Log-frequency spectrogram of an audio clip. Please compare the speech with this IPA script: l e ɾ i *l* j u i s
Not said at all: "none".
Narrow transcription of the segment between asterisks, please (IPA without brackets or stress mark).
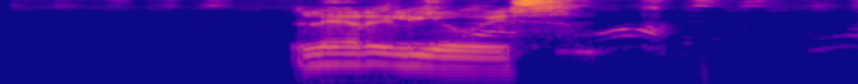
l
